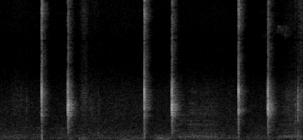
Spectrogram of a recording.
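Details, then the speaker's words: Motorcycle starter system wired on a bench to a real engine: when the button is pressed, the starter solenoid's T-shaped plunger strikes its two internal contact bolts, giving three pairs of sharp, dry metallic clicks; it is engaging and releasing normally. "you're hearing, that clicking noise, is actually that T-shaped piece of metal. It's moving upwards. Okay, when it knocks off the two bolts inside, it makes that clicking noise."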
